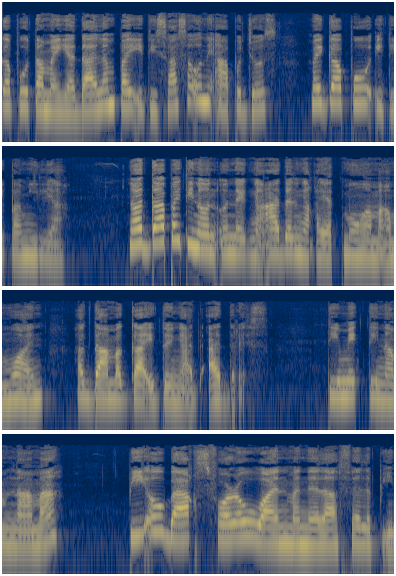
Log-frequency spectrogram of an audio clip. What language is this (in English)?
Filipino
